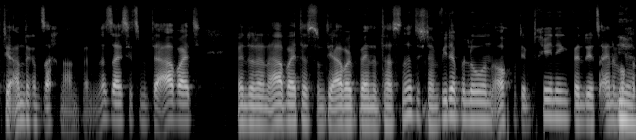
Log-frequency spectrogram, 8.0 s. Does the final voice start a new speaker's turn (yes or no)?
no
